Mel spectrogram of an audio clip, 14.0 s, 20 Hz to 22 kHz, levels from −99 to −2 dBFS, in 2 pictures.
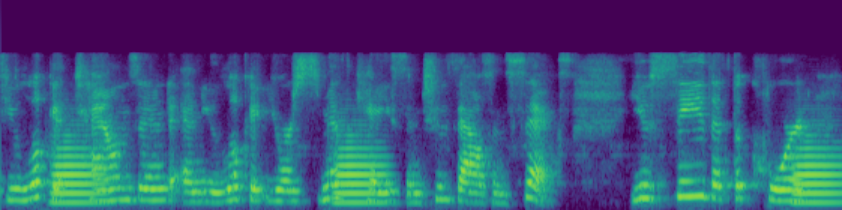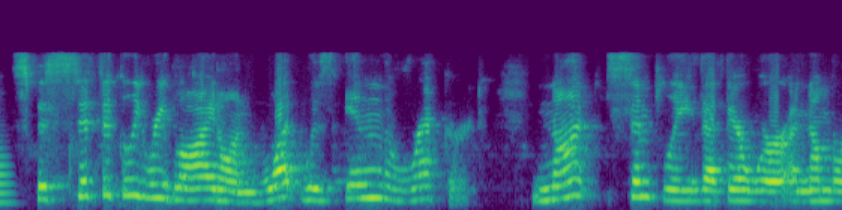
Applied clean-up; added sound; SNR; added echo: none; Brass instrument; 1 dB; none.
